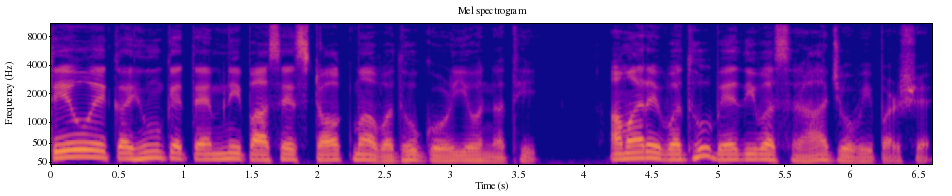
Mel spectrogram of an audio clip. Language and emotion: Gujarati, sad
